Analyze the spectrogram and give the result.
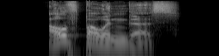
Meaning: strong/mixed nominative/accusative neuter singular of aufbauend
- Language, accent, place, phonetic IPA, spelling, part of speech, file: German, Germany, Berlin, [ˈaʊ̯fˌbaʊ̯əndəs], aufbauendes, adjective, De-aufbauendes.ogg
